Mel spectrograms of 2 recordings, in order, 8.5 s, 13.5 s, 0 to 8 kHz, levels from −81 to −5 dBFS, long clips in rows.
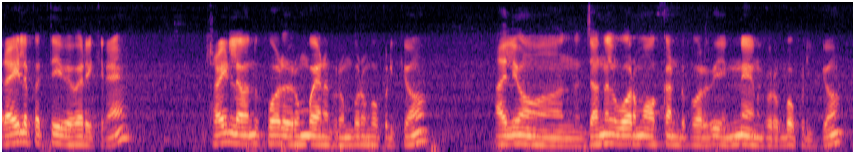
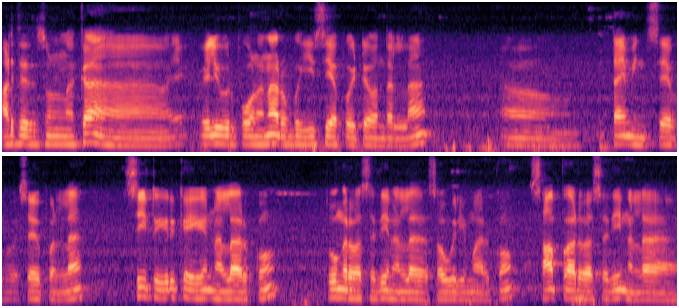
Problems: none marked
